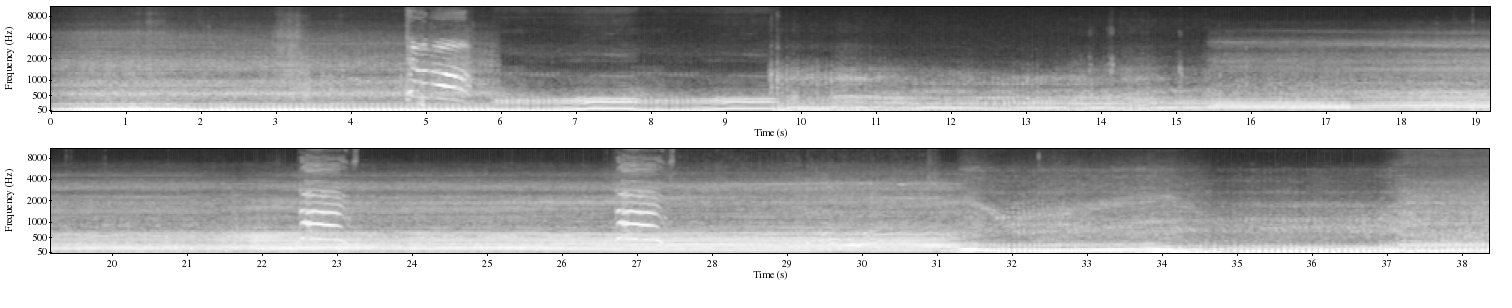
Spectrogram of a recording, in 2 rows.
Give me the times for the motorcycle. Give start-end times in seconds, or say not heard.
0.0-38.3.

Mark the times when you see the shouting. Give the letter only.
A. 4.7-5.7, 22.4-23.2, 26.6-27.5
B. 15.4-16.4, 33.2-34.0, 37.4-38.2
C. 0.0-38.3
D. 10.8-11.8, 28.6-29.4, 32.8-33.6
A.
